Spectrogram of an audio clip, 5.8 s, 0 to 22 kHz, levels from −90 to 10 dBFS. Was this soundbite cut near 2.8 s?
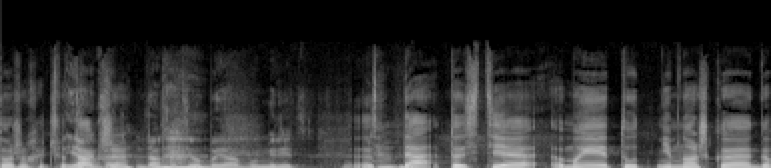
yes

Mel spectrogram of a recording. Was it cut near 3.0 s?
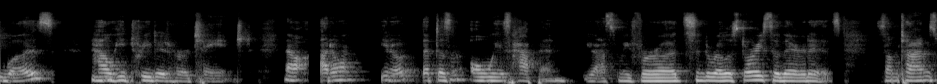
yes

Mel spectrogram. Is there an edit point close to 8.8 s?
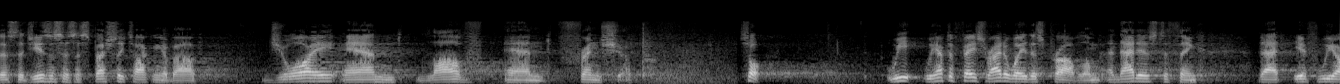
no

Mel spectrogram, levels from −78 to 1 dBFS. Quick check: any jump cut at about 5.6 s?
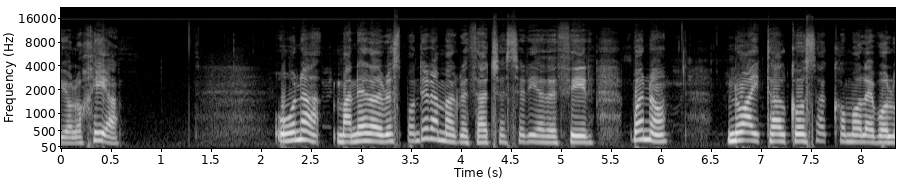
no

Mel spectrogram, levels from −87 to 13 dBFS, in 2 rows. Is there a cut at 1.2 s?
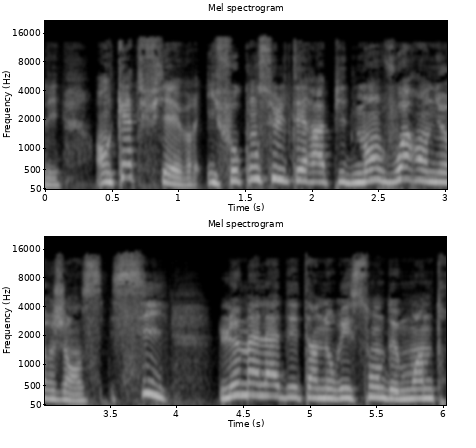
no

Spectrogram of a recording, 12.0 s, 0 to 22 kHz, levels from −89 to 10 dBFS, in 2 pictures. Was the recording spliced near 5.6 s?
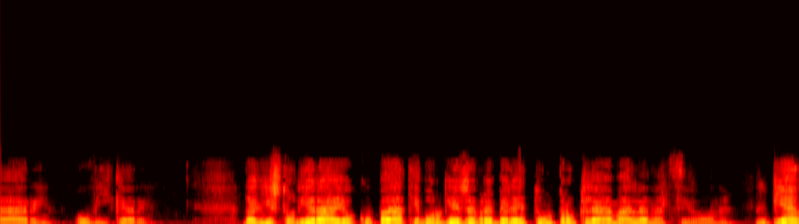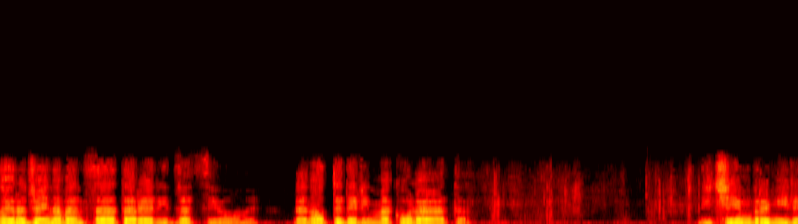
yes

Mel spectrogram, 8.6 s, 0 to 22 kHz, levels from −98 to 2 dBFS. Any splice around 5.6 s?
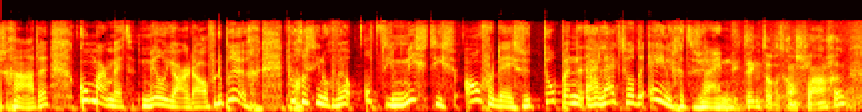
no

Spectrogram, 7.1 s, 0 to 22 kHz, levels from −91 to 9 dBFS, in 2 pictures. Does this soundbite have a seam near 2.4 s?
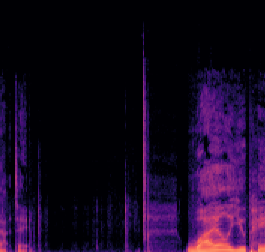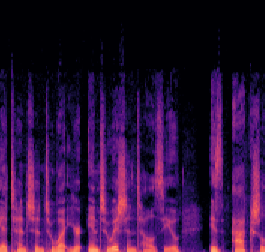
yes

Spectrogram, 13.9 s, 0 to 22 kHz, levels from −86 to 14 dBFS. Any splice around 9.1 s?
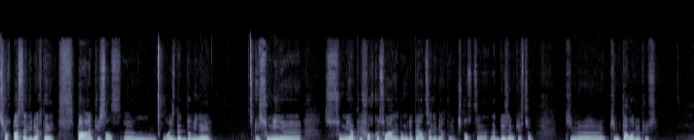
yes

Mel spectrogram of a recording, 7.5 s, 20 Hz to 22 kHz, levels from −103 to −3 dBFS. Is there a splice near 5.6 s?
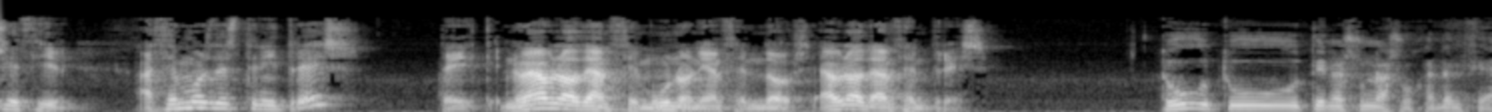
yes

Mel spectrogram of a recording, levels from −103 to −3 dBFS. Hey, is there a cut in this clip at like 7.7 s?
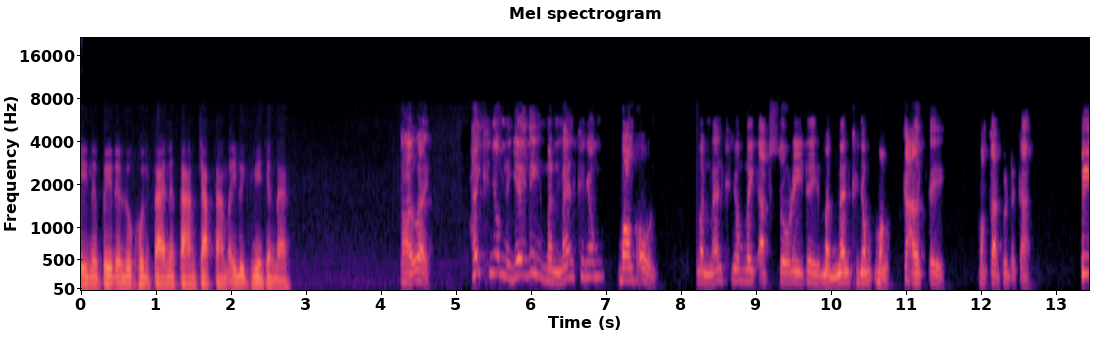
no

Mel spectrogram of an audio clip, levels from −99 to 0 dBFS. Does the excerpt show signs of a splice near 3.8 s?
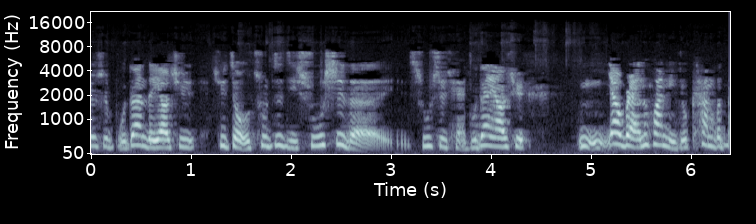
yes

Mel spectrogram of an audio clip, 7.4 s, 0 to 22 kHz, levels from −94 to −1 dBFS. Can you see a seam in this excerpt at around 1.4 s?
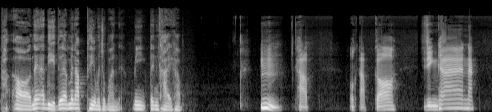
no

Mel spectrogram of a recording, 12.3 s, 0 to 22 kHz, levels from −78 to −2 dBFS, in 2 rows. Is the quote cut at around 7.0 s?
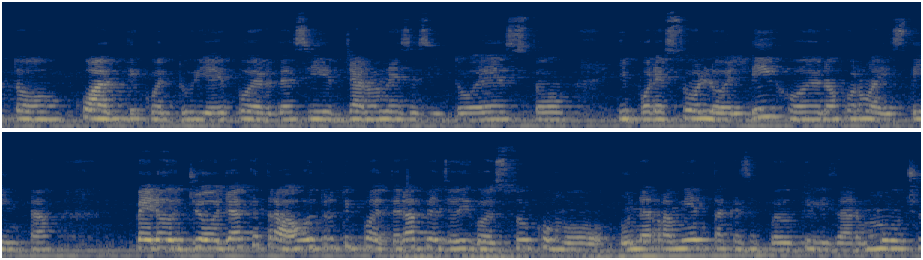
no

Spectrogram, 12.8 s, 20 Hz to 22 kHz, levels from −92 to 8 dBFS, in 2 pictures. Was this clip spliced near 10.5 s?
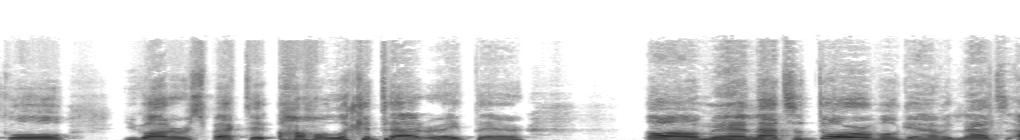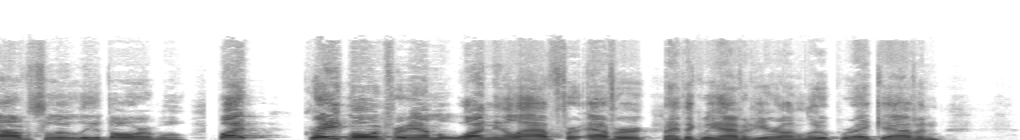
yes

